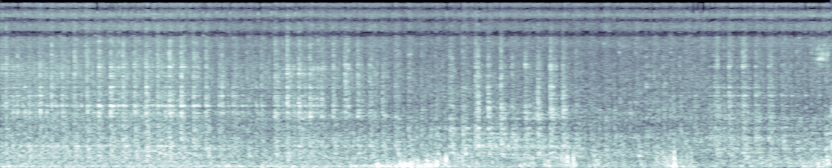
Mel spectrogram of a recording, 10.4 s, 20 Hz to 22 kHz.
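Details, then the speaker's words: Toyota Kluger that had sat over four years, just started on 10 litres of fresh fuel: it fired right up, but the idle is uneven and lumpy, with irregular knocks and stumbles, shaking rather than settling; rough idle. "this off watch the fired right up but she doesn't sound very healthy at all"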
